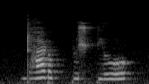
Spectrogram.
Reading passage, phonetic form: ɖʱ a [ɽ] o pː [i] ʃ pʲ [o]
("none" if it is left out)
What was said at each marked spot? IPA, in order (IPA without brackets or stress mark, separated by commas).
ɽ, y, o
